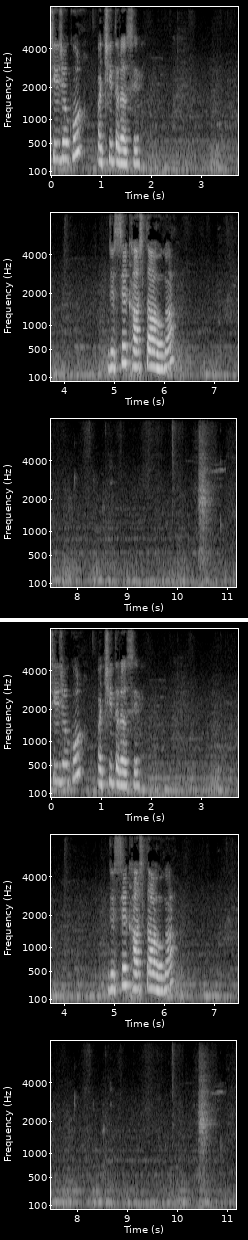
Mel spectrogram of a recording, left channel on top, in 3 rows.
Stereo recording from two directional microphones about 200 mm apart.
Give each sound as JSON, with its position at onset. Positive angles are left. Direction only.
{"t": 0.0, "sound": "a woman's voice", "side_deg": 40}
{"t": 4.8, "sound": "a woman's voice", "side_deg": 30}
